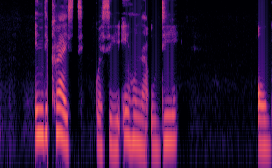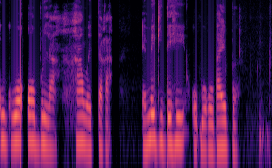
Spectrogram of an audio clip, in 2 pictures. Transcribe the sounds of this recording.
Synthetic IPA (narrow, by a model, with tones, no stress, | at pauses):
n̩˦dɪ˦kʰɾa˦jst | kʷe˨si˨ɣɪ˨ʔi˦ɦʊ˦na˨ʔu˨di˦ | ɔ˨ɡʊ˦ɡʷɔ˦ɔ˦bʊ˦la˨ha˦we˨ta˨ɾa˨ | e˨me˦ɡi˨de˦ɦɪ˦o˨k͡po˨ɾo˨ba˦ɪ˦bʊ˨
